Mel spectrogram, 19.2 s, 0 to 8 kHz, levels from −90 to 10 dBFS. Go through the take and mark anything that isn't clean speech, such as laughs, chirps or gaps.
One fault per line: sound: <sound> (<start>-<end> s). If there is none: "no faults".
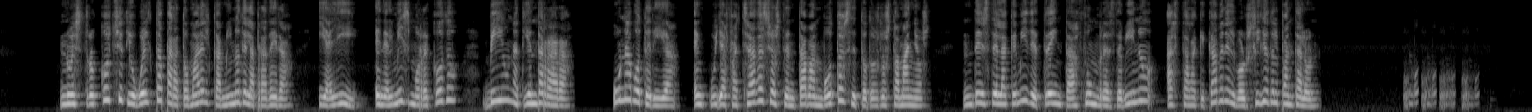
sound: laugh (17.5-18.5 s)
